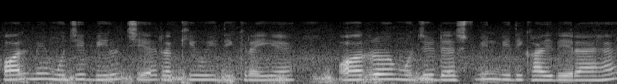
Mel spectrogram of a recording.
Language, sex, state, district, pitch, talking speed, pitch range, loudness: Hindi, female, Madhya Pradesh, Katni, 215 Hz, 175 wpm, 205-235 Hz, -19 LUFS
